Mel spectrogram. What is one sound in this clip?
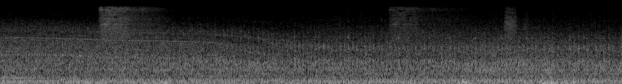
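Air brakes hiss in short bursts.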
